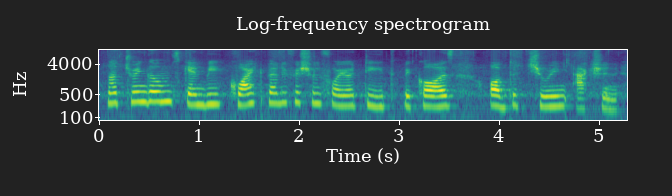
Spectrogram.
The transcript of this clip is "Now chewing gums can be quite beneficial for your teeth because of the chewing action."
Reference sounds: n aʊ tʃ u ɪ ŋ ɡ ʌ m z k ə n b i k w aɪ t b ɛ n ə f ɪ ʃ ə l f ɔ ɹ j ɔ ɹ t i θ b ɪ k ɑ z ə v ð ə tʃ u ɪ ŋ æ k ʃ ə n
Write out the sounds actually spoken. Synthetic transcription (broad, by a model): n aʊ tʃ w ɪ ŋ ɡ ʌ m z k ə n b i k w aɪ t b ɛ n ə f ɪ ʃ ə l f ɔ ɹ j ɔ ɹ t i t b ɪ k ɑ z ə v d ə tʃ u ɪ ŋ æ k ʃ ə n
